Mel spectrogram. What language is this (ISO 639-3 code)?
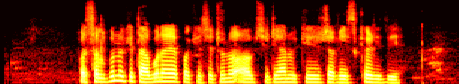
pus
